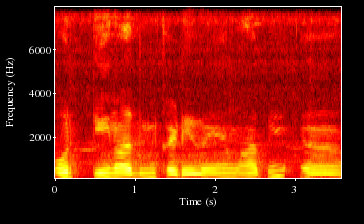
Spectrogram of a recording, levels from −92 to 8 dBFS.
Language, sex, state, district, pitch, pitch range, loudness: Hindi, male, Bihar, Darbhanga, 180 Hz, 170-185 Hz, -17 LUFS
